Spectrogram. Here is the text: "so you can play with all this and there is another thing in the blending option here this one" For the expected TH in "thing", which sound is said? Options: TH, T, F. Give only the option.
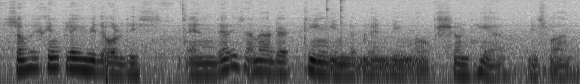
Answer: T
